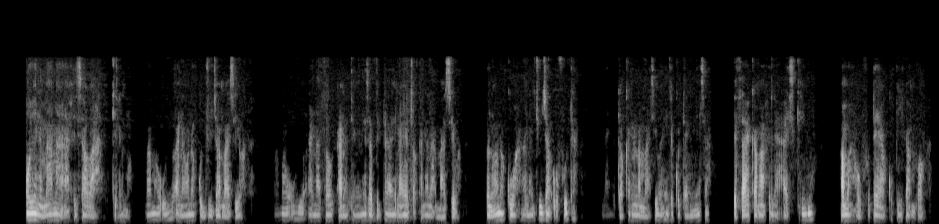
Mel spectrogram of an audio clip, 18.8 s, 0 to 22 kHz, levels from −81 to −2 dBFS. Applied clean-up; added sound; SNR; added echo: none; none; none; none.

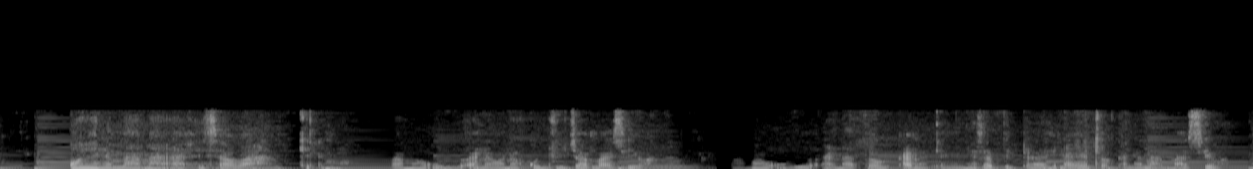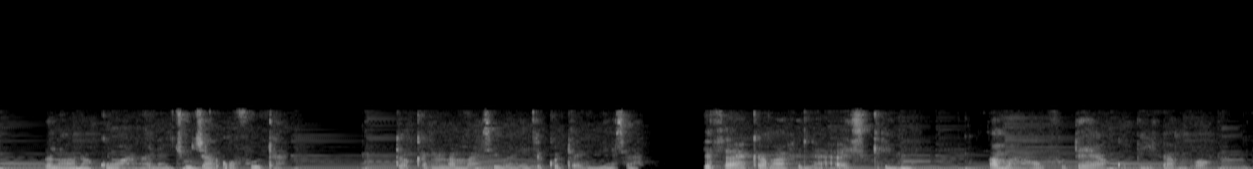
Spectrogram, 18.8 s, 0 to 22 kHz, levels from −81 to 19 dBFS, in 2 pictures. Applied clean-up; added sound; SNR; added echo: none; Acoustic guitar / Strum; 11 dB; none.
